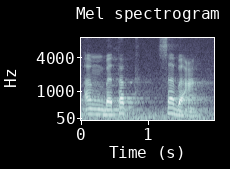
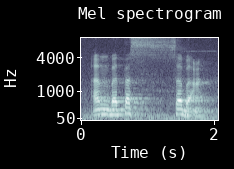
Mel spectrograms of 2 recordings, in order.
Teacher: Ambatas sab'a, idgham. Jadi taknya jadi hilang, lebur menjadi sin.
